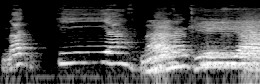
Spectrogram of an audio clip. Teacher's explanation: کاف کے اندر آواز بند ہوگا، دوبارہ جاری ہوگا سانس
